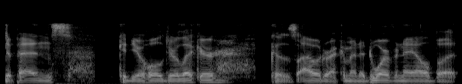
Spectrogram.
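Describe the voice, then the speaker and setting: Man voicing a low, gruff dwarven bartender. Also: fairly even intonation, normal speed, a bit bright, no room sound, dull audio. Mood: dry. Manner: curt, dry, sizing up customers. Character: gruff, terse dwarven bartender in a thieves' den.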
